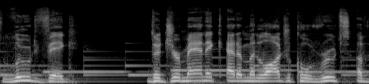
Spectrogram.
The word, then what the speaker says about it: Ludwig: My name is Lwig, but it's pronounced Ludvig. Lude Vig.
